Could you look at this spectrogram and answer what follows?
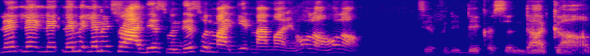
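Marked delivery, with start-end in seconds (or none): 4.2-5.9 very low, deep voice. Trying out a voice to get booking money: very low voice.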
